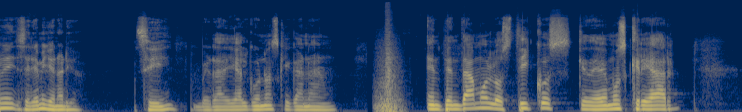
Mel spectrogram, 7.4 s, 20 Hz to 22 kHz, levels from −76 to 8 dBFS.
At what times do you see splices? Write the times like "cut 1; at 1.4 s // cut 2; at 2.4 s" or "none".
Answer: cut 1; at 1.8 s // cut 2; at 4.0 s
